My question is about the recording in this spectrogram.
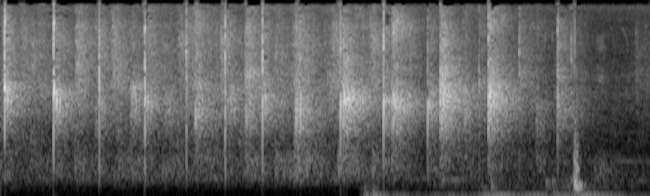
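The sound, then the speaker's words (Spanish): A crowd applauds the musicians who played instruments and sang at a liturgy, with dense, steady clapping, many hands overlapping into a bright rattling wash for several seconds before it thins out and fades near the end. “Mientras ya se lo pague, le damos fuerte aplauso.”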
